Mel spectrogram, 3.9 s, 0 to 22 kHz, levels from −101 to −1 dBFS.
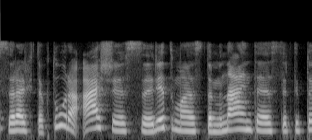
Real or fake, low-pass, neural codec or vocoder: real; 7.2 kHz; none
